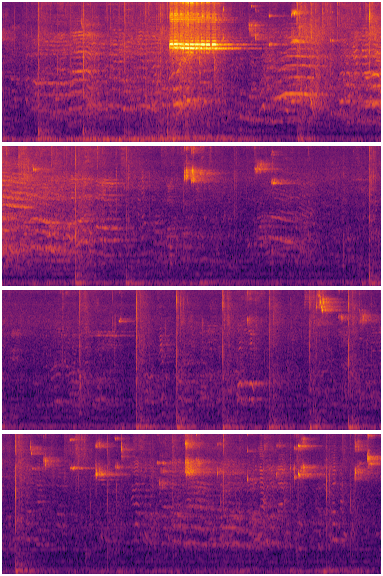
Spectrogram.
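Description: Basketball game sounds on a gym court. A referee's whistle is blown once, short and very loud, about three and a half seconds in. Players' voices, sneakers squeaking and a basketball bouncing on the hardwood floor follow.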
